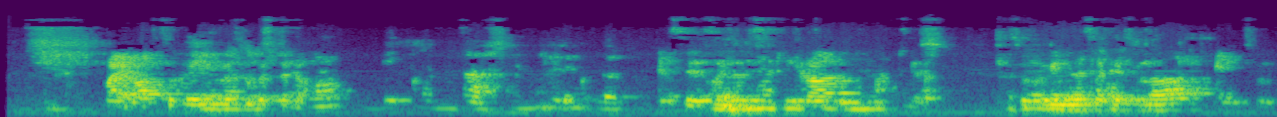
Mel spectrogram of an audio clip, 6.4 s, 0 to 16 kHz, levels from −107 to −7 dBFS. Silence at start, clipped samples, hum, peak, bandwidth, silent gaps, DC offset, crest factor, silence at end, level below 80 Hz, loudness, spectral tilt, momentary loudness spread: 0.15 s; under 0.1%; none; -2 dBFS; 9.6 kHz; none; under 0.1%; 16 dB; 0 s; -54 dBFS; -18 LUFS; -6.5 dB/octave; 16 LU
